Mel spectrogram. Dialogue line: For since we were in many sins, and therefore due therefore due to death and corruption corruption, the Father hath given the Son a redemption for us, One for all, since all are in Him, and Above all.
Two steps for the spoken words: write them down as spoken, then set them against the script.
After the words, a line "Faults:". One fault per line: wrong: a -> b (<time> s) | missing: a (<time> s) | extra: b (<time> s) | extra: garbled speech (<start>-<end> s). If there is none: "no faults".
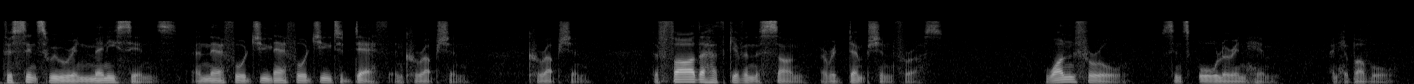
For since we were in many sins, and therefore due therefore due to death and corruption corruption, the Father hath given the Son a redemption for us, One for all, since all are in Him, and Above all.
Faults:
no faults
